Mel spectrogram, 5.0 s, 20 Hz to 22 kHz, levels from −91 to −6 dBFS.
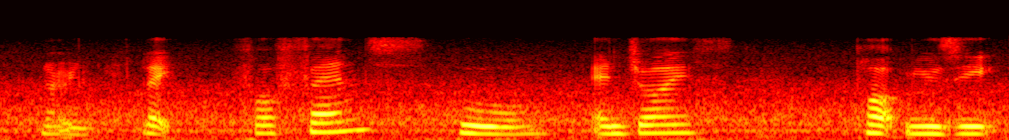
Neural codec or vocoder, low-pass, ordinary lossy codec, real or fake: none; 7.2 kHz; none; real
